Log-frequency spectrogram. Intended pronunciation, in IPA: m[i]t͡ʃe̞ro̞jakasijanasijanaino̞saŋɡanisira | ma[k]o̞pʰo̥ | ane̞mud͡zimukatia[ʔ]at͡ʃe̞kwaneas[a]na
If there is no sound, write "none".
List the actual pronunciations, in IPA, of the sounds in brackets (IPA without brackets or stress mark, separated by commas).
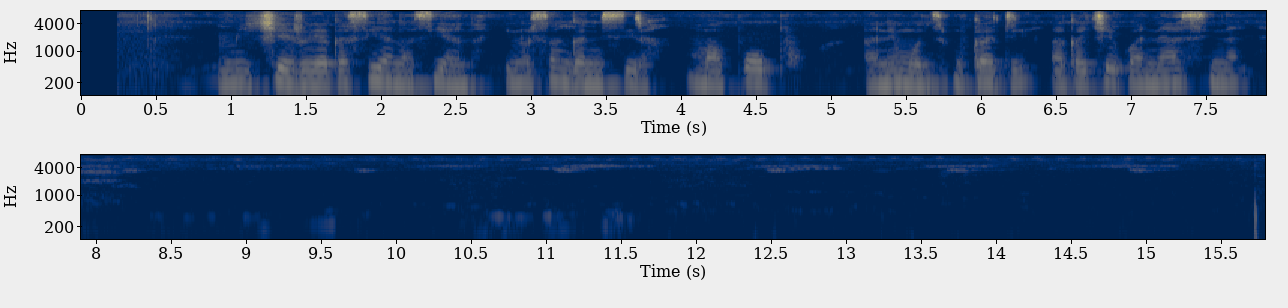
i, p, k, i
